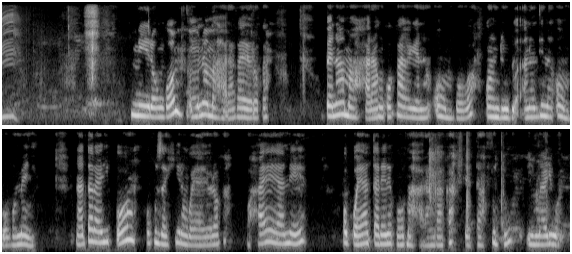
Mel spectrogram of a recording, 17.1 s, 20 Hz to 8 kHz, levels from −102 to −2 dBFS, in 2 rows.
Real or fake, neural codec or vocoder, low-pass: real; none; 7.2 kHz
